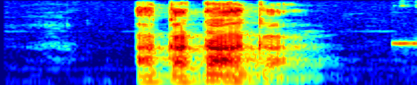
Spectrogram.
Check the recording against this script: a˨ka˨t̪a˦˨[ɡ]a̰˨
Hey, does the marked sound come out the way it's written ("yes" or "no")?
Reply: no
